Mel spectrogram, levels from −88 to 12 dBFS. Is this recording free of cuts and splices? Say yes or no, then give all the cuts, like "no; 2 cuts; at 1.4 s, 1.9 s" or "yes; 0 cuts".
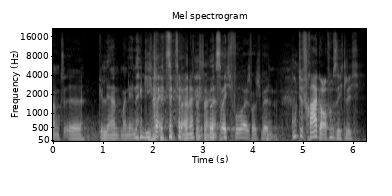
no; 2 cuts; at 2.7 s, 3.9 s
